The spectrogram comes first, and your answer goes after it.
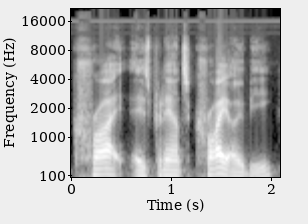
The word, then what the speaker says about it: Ryobi: 2, the tool brand is pronounced Cryobi, like the sound that wakes you up at night, plus Old Ben from Star Wars. The reason being the brand has nothing to do with rye, and within 20 or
